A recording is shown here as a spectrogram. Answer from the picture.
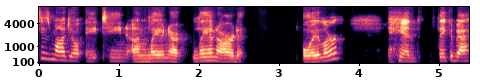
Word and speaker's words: Euler: It's Euler. He was Swiss, so use the German pronunciation just like you would with Freud, not like you would use with Euclid and the Greek pronunciation.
